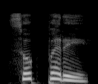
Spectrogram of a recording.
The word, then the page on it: ಸಪೂರ: sapūra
